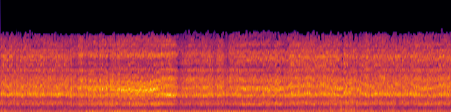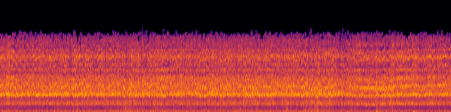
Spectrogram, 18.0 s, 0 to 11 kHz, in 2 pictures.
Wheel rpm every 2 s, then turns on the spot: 230, 220, 220, 230, 230, 240, 230, 230, 230.
none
